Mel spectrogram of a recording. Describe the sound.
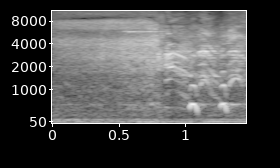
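A person's voice imitates a cat hissing: a steady, airy hiss that swells, then two short, rising-and-falling vocal whines break through near the end, loud and without any talking.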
